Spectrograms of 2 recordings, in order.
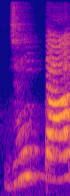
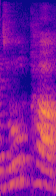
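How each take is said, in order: First: झूठा with an unaspirated ṭ, jhūṭa, said louder; wrong form said aloud. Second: झूठा with an aspirated ṭh at the end, jhūṭha, said lower and softer; correct pronunciation. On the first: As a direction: sound out the misspelling झूठा for the pupils. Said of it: "झूठा नहीं होता". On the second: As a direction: model the correct ending of झूठा. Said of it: "ठा होता है". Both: Shown as a demonstration.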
